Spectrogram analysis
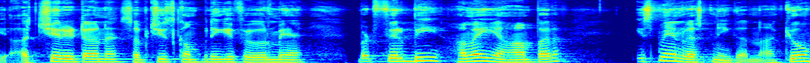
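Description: A man's voice: a little high, a little mellow. Pushy man reading stock figures. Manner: pushy, urges viewers to buy; reads figures off a chart. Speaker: stock market video host. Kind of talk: casual stock analysis explainer.

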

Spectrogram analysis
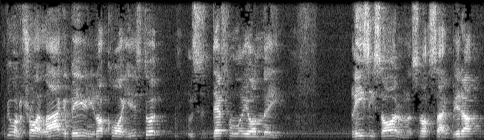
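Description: A man's voice: a little high, steady tone, fairly quick, fairly bright tone, slight background noise. A man in his thirties with an Australian accent, rambling his way through a casual beer review with crude slang, recorded indoors on a webcam. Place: small room indoors. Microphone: webcam or laptop mic close up. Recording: echoey room.

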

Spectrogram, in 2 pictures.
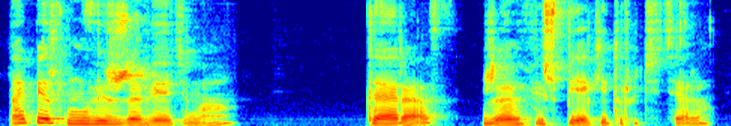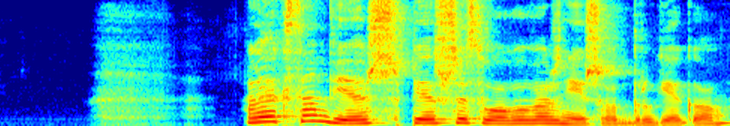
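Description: A woman's voice: mid-range voice, sing-song, slow pace, creaky, long pauses, a little mellow, exaggerated voice. A woman voicing a curt, stern monster hunter. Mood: dismissive. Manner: curt and commanding.

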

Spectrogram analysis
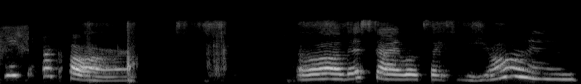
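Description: A woman's voice: a little high, very animated, drawn-out words, warm tone, lo-fi sound, a little hiss or hum. A woman hosting a children's story time, chatting casually and praising the young reader as she echoes words back playfully. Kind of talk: casual chat during a children's read-aloud.

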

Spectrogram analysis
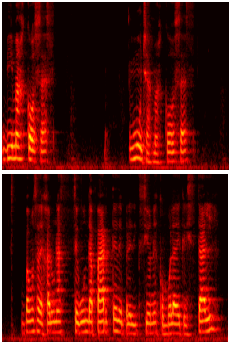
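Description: A woman hosting a psychic video, narrating crystal-ball visions in a slow, hushed, dramatic way with repeated exclamations. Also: lowish voice, fairly even intonation.

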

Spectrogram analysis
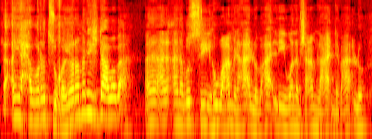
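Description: Young woman, Egyptian accent, comic phone sketch, exasperated, repetitive, husky, very quick. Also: mid-range voice, steady tone. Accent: Egyptian Arabic. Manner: exasperated, repeats herself. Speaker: comic performer.

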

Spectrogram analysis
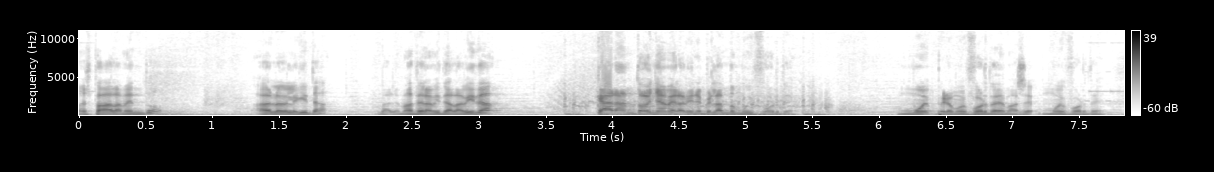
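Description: Man, let's play host, rapid rambling commentary, jokey and swearing, faint game music behind. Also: on the high side, fairly bright tone. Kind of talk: casual gameplay commentary.

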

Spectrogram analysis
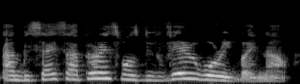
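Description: A storyteller voicing an earnest elder boy who protects his brother, speaking urgently in a raised voice, husky and creaky. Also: mid-range voice, lively intonation, normal speed, a little mellow, muffled recording, voice pushed up.

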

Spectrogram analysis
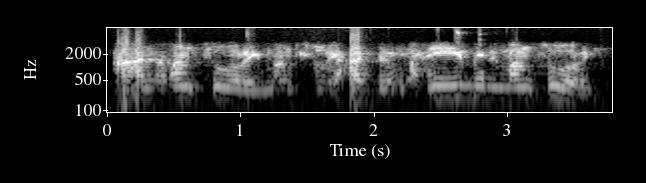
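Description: A man's voice: a little high, steady tone, a little fast, bright, forceful tone. A man from Iran calls in to a talk show over an unclear phone line. He is emphatic and often repeats his words. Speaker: phone-in caller.

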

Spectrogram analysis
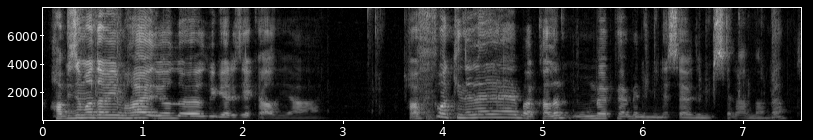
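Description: A young man casually commenting on his own shooter gameplay, swearing often and yelling at his teammates in frustration. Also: on the high side, sing-song, brisk. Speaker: gaming YouTuber.

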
